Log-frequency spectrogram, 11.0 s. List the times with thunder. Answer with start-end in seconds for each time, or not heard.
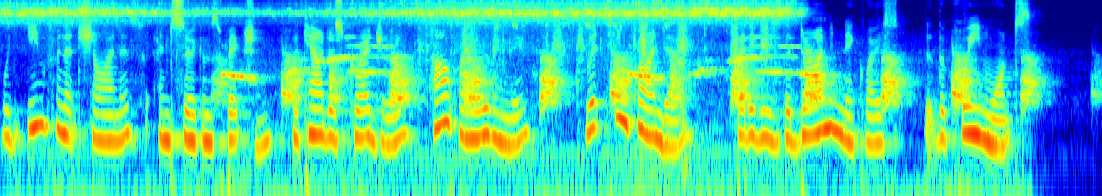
not heard.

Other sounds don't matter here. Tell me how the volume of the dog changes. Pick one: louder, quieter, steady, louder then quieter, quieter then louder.
steady.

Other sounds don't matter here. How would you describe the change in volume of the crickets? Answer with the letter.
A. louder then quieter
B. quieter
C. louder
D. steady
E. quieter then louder
E.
